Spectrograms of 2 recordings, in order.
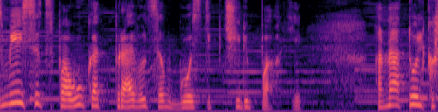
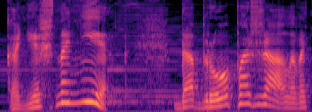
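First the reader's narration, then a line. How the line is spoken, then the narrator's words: Plain. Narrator (Russian): ответила черепаха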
